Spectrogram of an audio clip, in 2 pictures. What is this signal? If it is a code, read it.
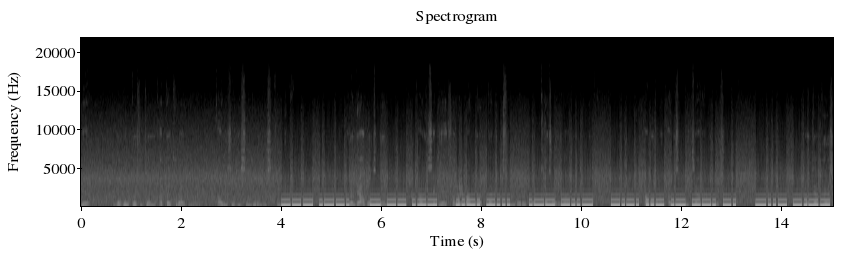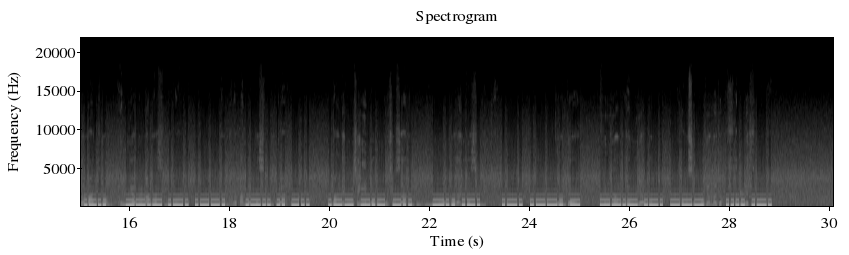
Morse code, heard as a keyed tone, hand-sent with a straight key, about 24 wpm, 320 Hz, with speech in Korean. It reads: OP TMW FB WX CUAGN XYL QRP LID WKD DR RPT QRO HR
